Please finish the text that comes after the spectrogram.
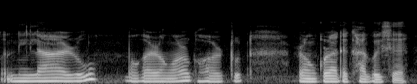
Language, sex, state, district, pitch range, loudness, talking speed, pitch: Assamese, female, Assam, Sonitpur, 130-155 Hz, -18 LUFS, 130 wpm, 140 Hz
